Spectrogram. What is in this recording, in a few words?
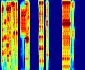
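Voice Emo Glad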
